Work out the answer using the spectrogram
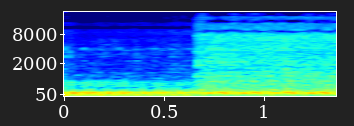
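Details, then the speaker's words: Second-gen Dodge Ram after new plugs, wires, distributor cap and old rotor refitted, which cured a no-start and stumble: steady even low rumble with no misses, stumbles or knocks; the engine runs smoothly. "Anyway, it's running. It's running pretty good, actually. Sounds good. Oh yeah."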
